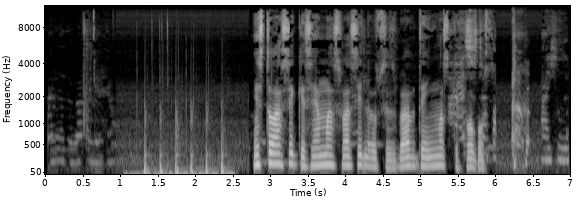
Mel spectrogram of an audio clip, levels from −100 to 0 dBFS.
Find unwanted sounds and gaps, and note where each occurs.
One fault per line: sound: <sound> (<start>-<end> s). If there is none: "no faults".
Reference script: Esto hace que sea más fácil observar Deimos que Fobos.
sound: thud (1.0-2.6 s)
sound: cough (6.2-6.5 s)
